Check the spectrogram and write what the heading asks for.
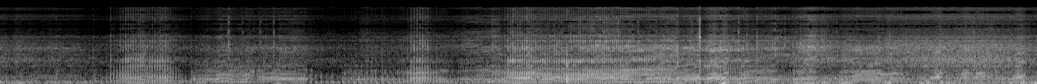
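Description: Motocross dirt bike engine heard from the rider's helmet camera, its pitch rising and falling repeatedly as the throttle is worked through the turns, over a rush of wind noise. It grows louder about halfway through.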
